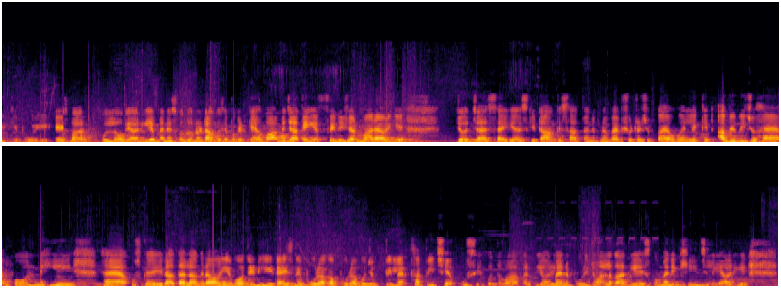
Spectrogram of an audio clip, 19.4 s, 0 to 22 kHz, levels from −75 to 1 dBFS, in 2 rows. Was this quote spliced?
yes; 2 cuts; at 0.8 s, 16.6 s

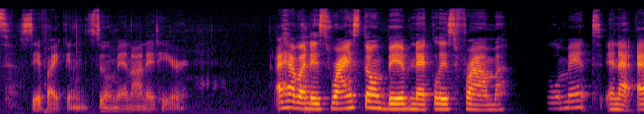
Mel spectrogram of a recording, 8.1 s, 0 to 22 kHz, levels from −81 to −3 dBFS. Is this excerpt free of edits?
no; 1 cut; at 7.0 s

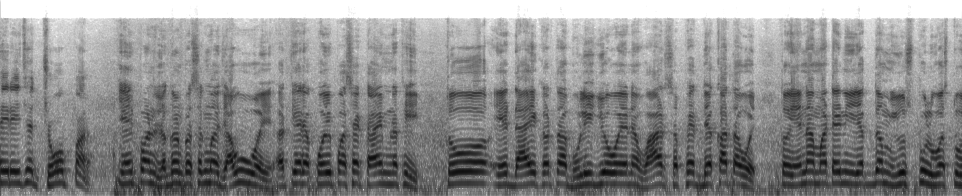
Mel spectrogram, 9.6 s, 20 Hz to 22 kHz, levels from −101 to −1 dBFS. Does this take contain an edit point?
yes; 1 cut; at 1.1 s

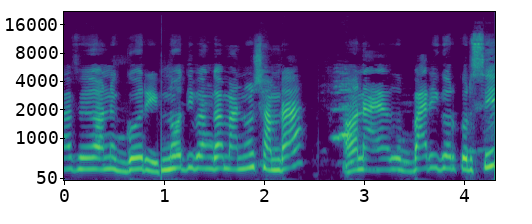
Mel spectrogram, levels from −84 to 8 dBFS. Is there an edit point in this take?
yes; 1 cut; at 1.0 s

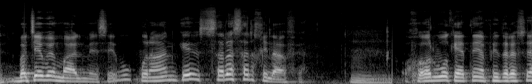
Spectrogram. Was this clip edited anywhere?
no; 0 cuts

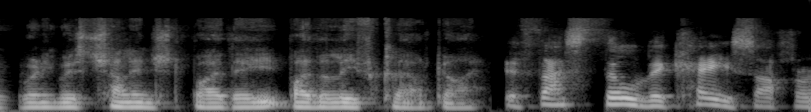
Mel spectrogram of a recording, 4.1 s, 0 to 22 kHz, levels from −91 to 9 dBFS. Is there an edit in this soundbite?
yes; 1 cut; at 2.3 s

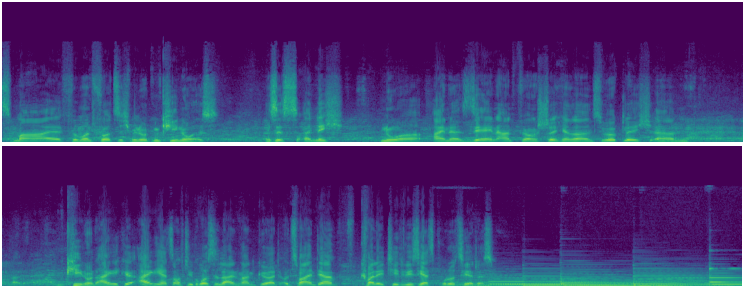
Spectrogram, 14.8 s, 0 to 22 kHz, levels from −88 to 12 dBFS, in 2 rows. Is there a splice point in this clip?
no; 0 cuts

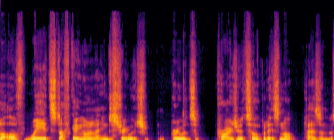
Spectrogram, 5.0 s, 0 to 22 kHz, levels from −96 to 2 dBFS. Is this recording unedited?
yes; 0 cuts

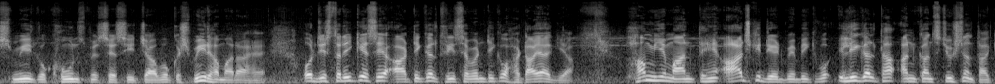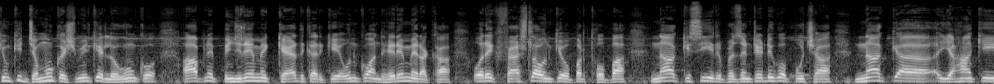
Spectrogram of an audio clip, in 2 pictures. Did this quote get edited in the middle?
no; 0 cuts

